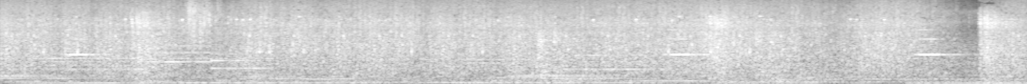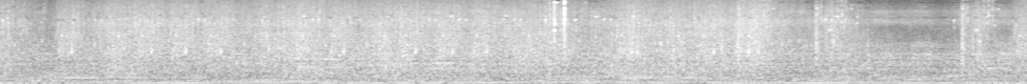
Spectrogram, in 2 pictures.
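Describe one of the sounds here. A person wades through knee-deep water with splashing steps.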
